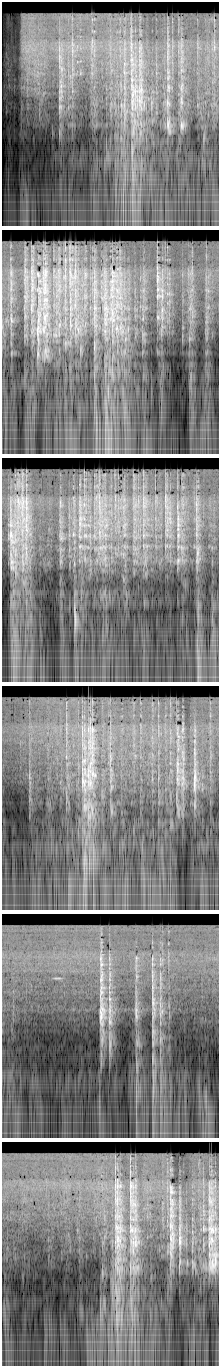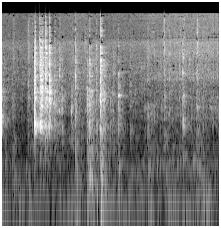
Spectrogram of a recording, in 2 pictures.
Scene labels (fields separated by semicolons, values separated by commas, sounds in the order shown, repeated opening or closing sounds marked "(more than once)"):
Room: kitchen; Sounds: running water, cutlery and dishes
